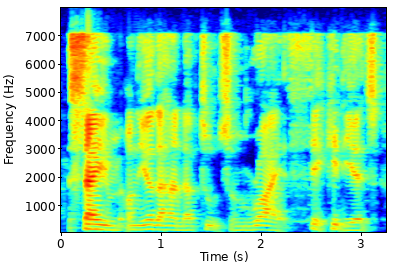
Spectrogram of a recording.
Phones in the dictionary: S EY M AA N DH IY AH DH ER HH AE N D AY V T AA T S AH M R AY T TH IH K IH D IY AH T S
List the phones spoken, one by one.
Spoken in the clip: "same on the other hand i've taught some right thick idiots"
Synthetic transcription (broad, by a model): S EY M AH N DH IY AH DH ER HH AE N D AY V T AA T S AH M R AY T TH IH K IH D IY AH T S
